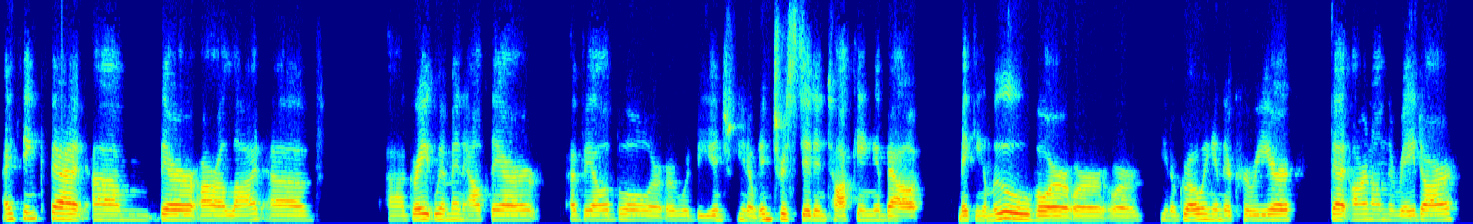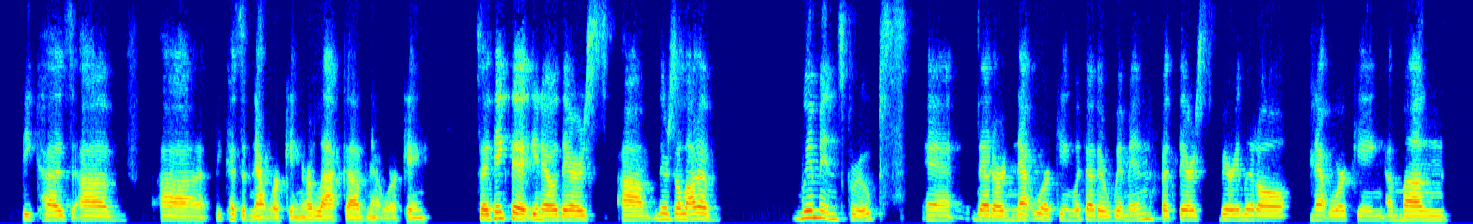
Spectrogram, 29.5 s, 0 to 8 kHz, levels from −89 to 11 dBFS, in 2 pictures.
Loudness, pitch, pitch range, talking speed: -17 LUFS, 175 Hz, 165-185 Hz, 165 wpm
